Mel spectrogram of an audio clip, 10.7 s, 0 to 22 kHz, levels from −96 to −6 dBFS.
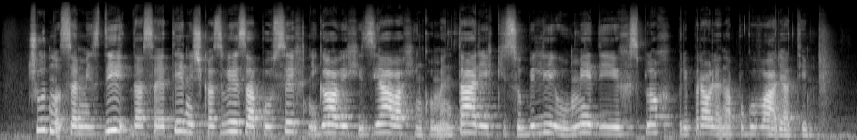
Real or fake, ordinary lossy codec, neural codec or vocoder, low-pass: real; none; none; 19.8 kHz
